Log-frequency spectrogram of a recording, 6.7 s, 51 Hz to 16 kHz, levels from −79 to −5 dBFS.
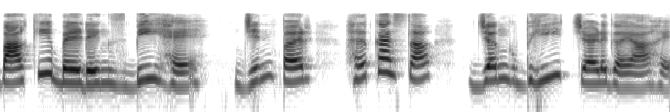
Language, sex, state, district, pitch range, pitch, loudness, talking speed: Hindi, female, Himachal Pradesh, Shimla, 225-315 Hz, 255 Hz, -20 LUFS, 115 wpm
